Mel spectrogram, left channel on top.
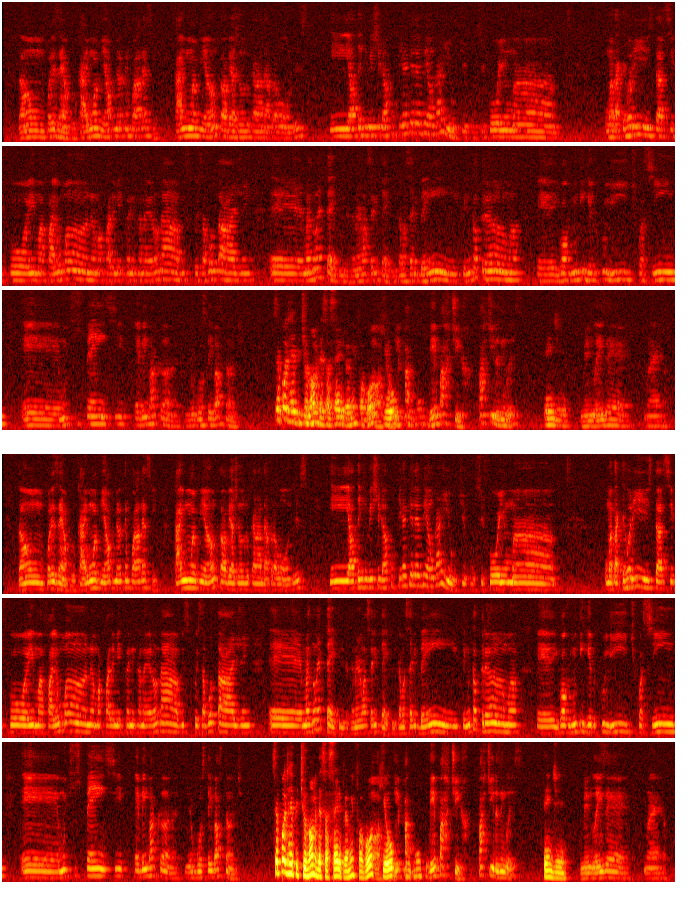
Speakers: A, on the right (about 60°); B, on the right (about 40°).
A: Então, por exemplo, caiu um avião, a primeira temporada é assim: cai um avião que estava viajando do Canadá para Londres e ela tem que investigar por que que aquele avião caiu. Tipo, se foi uma um ataque terrorista, se foi uma falha humana, uma falha mecânica na aeronave, se foi sabotagem, é, mas não é técnica, assim, não é uma série técnica, é uma série bem, tem muita trama, é, envolve muito enredo político, assim, é, muito suspense, é bem bacana, eu gostei bastante.
B: Você pode repetir o nome dessa série para mim, por favor?
A: Posso,
B: Que eu
A: de, pa-
B: não
A: de partir, partidas em inglês.
B: entendi.
A: O meu inglês é, não é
